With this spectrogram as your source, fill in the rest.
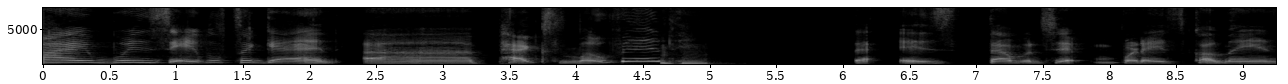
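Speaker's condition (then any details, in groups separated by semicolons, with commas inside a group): Friedreich's ataxia, mild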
